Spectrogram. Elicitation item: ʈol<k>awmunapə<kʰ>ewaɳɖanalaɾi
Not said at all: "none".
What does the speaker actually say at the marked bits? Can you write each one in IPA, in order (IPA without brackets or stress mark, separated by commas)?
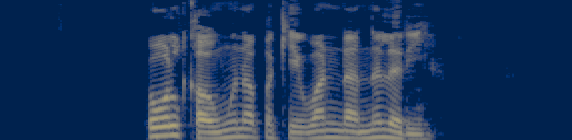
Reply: q, k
